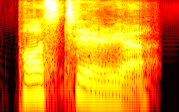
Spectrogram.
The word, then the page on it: posterior: Indian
